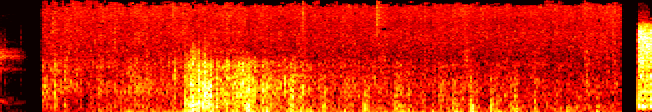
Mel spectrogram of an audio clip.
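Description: A loud low rumble about two seconds in, fading away over a steady hiss.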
